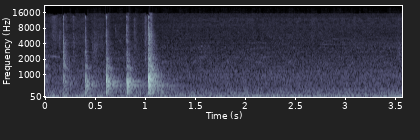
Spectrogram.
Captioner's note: loud tapping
